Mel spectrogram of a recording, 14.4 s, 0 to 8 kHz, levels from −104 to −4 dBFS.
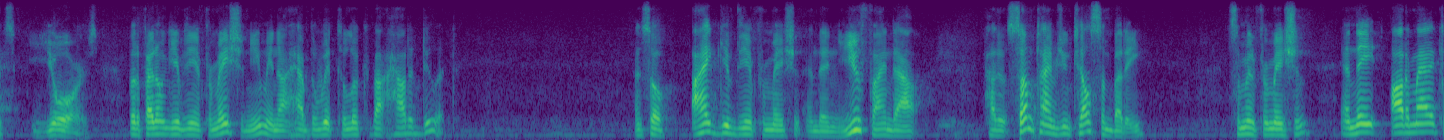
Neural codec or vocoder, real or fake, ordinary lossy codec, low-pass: codec, 16 kHz, 16 kbps, FunCodec, trained on Chinese and English, 50 frames a second; fake; Opus, 16 kbps; 7.2 kHz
